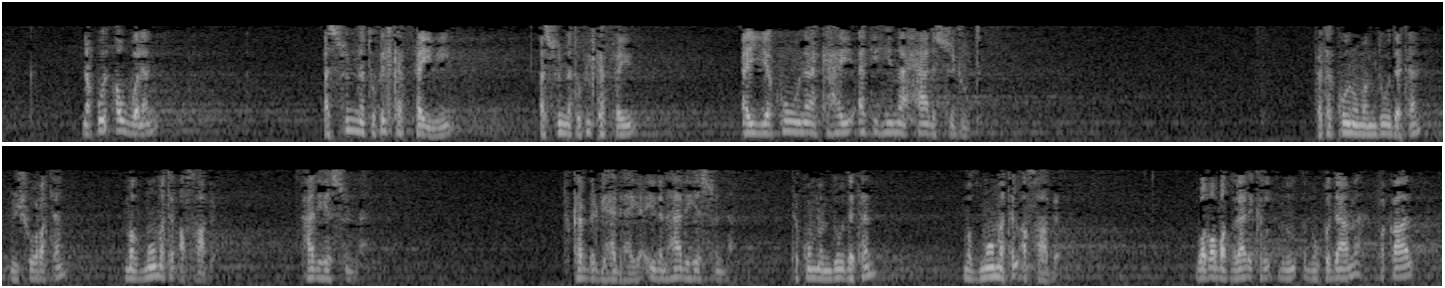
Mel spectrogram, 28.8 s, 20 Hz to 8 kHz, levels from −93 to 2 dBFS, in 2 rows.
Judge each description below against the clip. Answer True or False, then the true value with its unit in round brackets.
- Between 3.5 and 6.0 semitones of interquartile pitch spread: False (2.4 semitones)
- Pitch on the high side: False (145 Hz)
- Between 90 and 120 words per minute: False (75 wpm)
